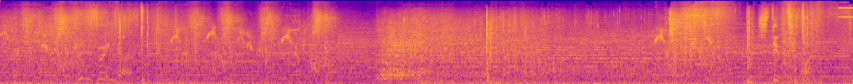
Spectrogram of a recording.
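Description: A Confringo fire spell explodes in the video game Hogwarts Legacy, loud booming blasts and crashes amid continuous combat noise, with a voice calling out spells.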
